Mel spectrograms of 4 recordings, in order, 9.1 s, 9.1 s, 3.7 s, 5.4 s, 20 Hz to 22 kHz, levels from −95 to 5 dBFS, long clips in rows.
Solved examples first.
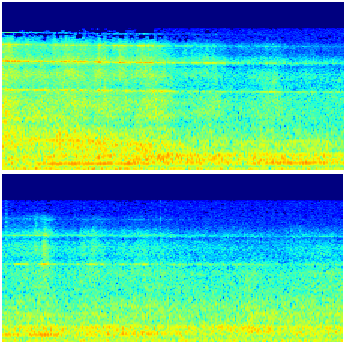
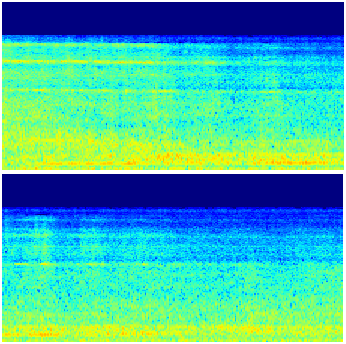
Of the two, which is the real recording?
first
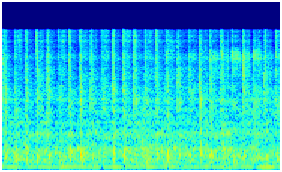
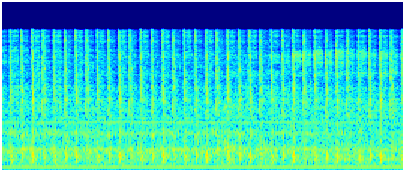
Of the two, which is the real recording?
second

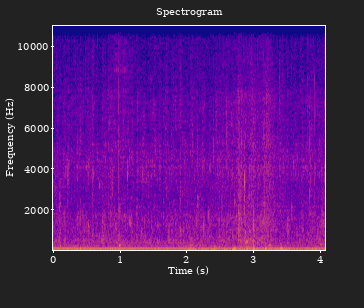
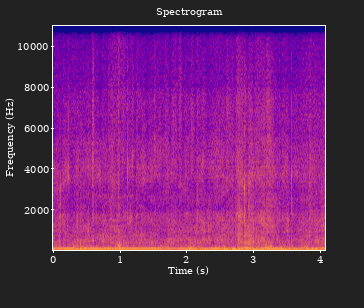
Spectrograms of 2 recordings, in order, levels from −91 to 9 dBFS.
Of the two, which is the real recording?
first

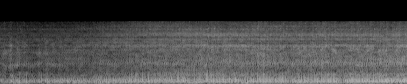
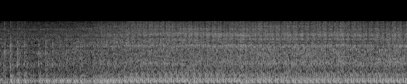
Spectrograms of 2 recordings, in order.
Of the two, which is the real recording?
second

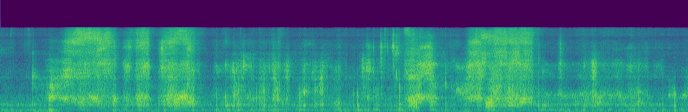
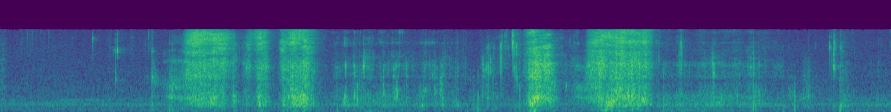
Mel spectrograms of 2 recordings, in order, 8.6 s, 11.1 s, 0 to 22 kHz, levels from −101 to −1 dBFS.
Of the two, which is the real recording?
second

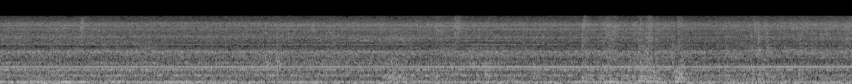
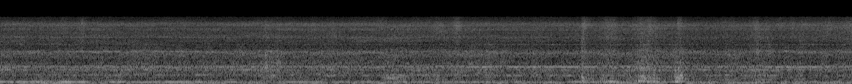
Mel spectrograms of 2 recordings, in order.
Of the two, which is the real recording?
first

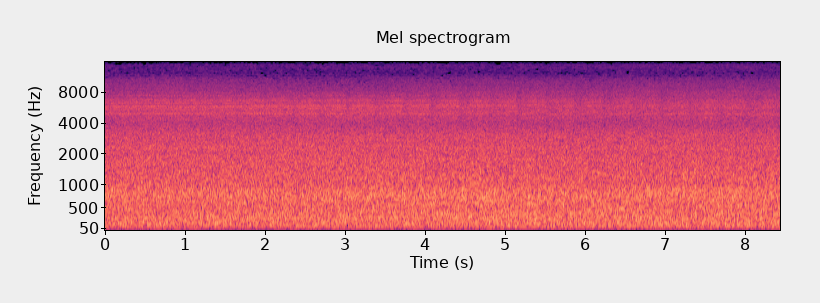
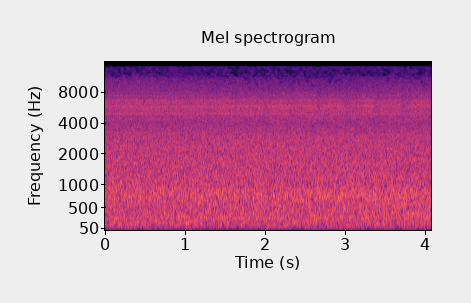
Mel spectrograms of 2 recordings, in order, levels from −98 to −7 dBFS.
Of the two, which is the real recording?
first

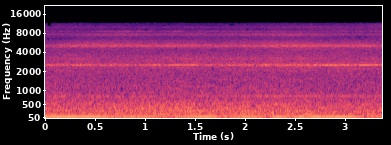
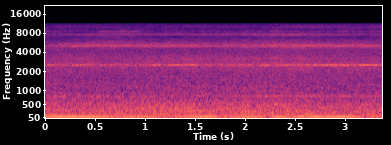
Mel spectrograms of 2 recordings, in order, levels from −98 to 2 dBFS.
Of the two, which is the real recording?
first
